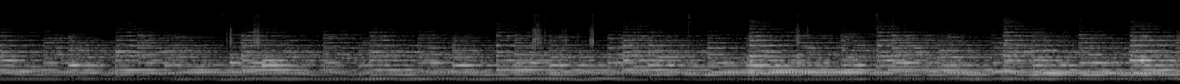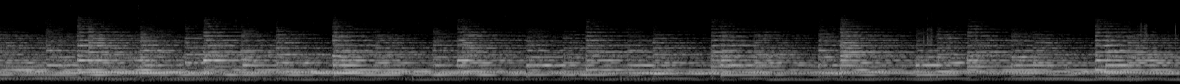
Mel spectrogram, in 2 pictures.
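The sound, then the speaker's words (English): A peal of church bells rings continuously from some distance, overlapping strikes forming a steady, shimmering wash of tones with no voices present. “I have to say, I don't mind bells from a distance, but as I have a ringside seat for bells where I live, and I don't find them quite as exciting as maybe some do.”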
